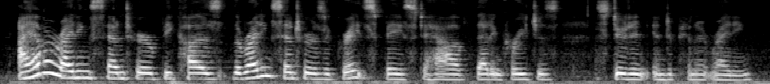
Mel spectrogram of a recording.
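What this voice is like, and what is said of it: Tired, sick-sounding voice. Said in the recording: “I can tell that your voice is tired. I can tell you're on penicillin.”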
